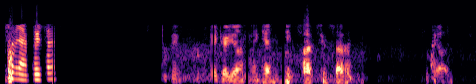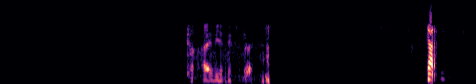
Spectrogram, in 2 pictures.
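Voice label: Mesa police department, scanner audio trunk; Mesa Simulcast; MESA PD 2 Centrl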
